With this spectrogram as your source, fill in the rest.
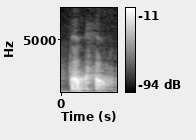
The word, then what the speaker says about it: forecastle: of a sailing ship, but it's pronounced forecastle. Why's that? Try pronouncing it like an English sailor with no formal education. Forecastle. Forecastle. Over time it whittled down.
